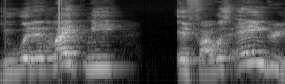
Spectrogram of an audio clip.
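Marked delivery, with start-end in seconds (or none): none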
